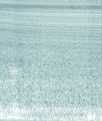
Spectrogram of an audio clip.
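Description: Steady hiss with a low hum underneath: background room and recording noise with no speech.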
